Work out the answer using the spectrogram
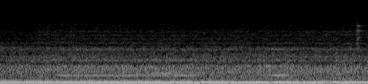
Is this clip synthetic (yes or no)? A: yes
